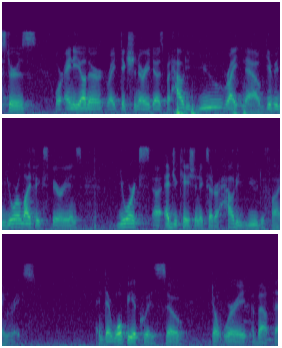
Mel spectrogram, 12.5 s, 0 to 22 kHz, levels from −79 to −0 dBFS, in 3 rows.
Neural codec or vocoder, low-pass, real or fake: none; 7.2 kHz; real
